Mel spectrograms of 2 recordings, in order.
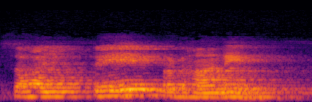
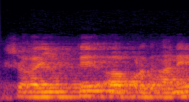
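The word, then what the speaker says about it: सहयुक्तेऽप्रधाने: सहयुक्ते प्रधाने, ये उच्चारण एकदम शुद्ध है। सहयुक्ते अप्रधाने नहीं बोलेंगे, क्योंकि ये चिन्ह दिया गया है का मतलब अ था, बोलना नहीं है।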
